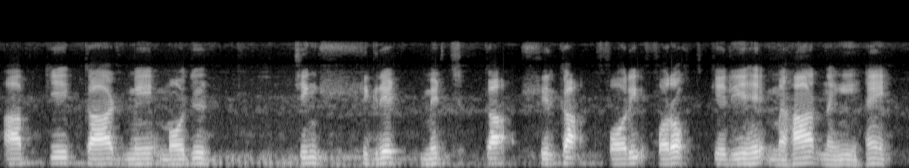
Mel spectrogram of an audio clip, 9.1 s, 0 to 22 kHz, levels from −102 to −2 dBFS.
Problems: constant background noise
